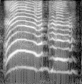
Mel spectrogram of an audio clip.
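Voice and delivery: high, loud cry of dismay; alarmed yell. Real, not acted. Player dying in the game, loud high wail. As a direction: cry out as the game kills you.

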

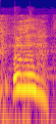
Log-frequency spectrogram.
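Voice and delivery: piercing high scream of fright; real, very loud shriek; terrified scream. Real, not acted. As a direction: scream at a sudden jump scare. Jump scare in the game.

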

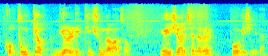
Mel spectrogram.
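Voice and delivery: loud, punchy channel intro; big opening ident; show announcer. Acted.

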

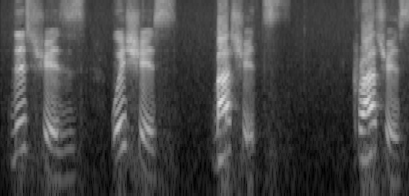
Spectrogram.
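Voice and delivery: "dishes, wishes, baskets, crutches" as separate careful model words; IS endings after SH. Shown as a demonstration. Teacher modelling sh-words for students, "dishes, wishes, baskets, crutches" said carefully. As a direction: list "dishes, wishes, baskets, crutches", sounding each final syllable. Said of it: "chúng ta sẽ đọc là".

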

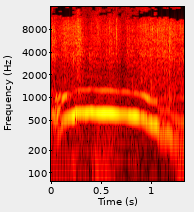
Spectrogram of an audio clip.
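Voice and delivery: long, very high, loud "ooh"; high sustained coo of delight; excited squeal. Real, not acted. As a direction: squeal over the new pajamas. Excited unboxing of new pajamas.

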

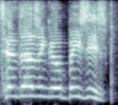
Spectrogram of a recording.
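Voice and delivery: high shouted blurt; sudden shout. Acted. Brother suddenly shouts his demand aloud, high. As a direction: shout the sum out loud. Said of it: "you can hear him suddenly shout out loud".

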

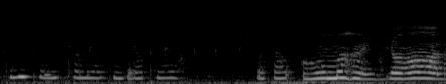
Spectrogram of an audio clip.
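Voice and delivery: usual speaking voice

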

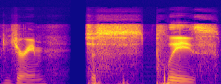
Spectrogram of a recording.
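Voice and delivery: usual speaking voice

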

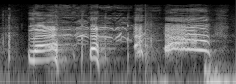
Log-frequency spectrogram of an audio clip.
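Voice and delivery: high-pitched helpless laugh; laughter. Real, not acted. Laughing at his own chef story, high and helpless.

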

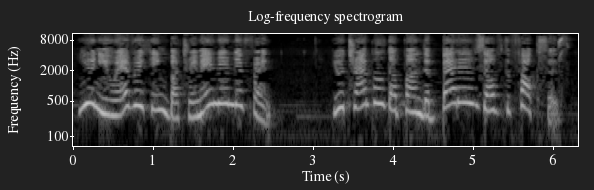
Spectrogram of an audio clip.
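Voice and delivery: a fox finally judging the cruel elephant; accusing fox. Acted. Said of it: "said the fox".

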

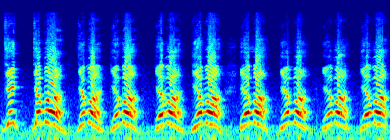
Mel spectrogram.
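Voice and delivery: loud, high, breathless yelling; frantic chase shouting. Pretend. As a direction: scream after a runner who won't stop. Cop chasing fleeing suspect. (도망자를 쫓으며 숨차게 외치는 고함)

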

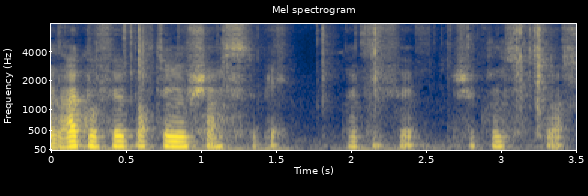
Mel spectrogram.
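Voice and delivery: a whispered prayer to the card for luck; hushed plea. Real, not acted. Vlogger pleading with Dracofeu before the last booster, fading to a whisper.

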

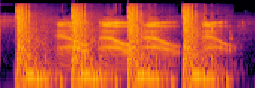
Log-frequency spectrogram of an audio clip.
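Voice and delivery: loud playful yelps of pain; mock pain. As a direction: yelp as if you got hit. Game character hurt.

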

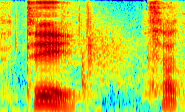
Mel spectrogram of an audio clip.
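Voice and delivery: normal talking voice

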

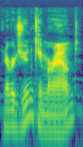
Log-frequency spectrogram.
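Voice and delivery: ordinary talk, nothing marked

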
